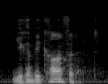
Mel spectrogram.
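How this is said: The pitch stays level at the end. The listener can take it or leave it. "Neutral is"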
